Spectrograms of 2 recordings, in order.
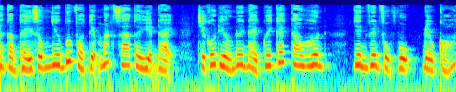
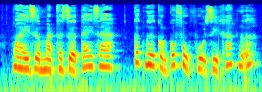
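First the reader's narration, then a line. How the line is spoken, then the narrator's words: Laughing question. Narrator (Vietnamese): Lâu Thất bật cười, hỏi thị nữ Châu Nhi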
